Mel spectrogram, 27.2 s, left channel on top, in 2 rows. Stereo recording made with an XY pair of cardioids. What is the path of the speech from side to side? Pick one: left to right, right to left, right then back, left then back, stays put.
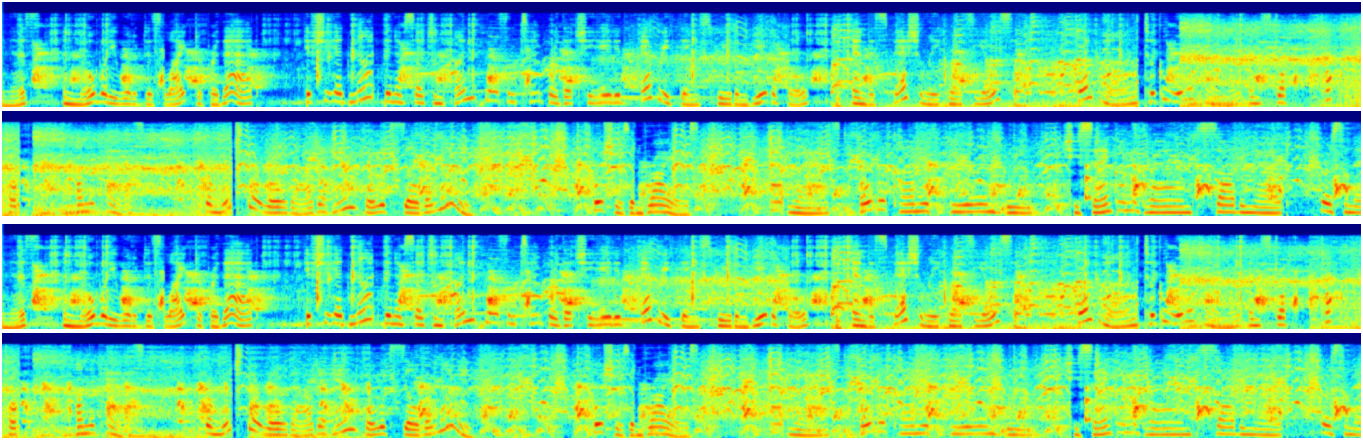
right to left.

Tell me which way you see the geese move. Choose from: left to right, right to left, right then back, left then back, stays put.
left then back.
